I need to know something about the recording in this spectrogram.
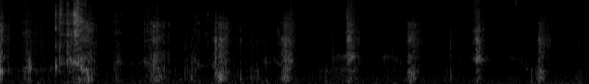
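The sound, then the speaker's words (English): Crisp crunching of a potato chip being bitten and chewed, with about eight to nine sharp bursts in a steady rhythm, no voices. “And this time, think not about sweetness and bitterness, but think about how crunchy, crisp and fresh that potato chip is.”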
